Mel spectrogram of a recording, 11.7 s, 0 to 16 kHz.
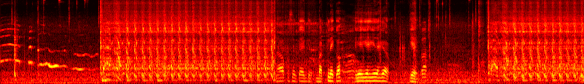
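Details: Bongo 3 with a hard-starting complaint; the starter churns in a steady rhythm of about three and a half strokes a second for long stretches, and the diesel is slow to catch: hard starting, long crank.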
